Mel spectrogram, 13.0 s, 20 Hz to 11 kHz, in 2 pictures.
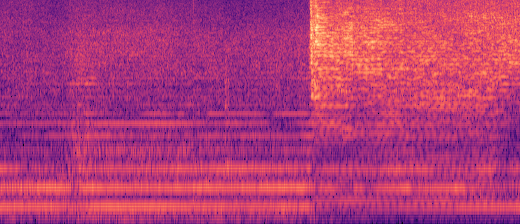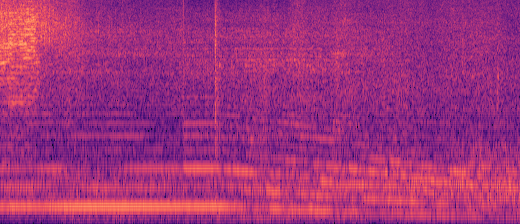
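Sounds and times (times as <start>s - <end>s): thickness planer running: 0.0s - 10.8s
board hissing through cutters: 3.9s - 7.6s.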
